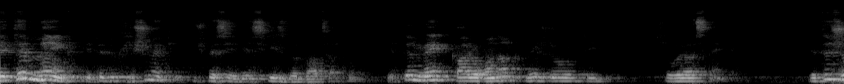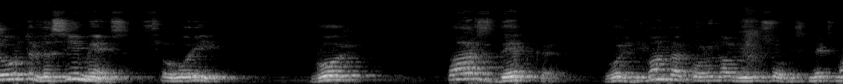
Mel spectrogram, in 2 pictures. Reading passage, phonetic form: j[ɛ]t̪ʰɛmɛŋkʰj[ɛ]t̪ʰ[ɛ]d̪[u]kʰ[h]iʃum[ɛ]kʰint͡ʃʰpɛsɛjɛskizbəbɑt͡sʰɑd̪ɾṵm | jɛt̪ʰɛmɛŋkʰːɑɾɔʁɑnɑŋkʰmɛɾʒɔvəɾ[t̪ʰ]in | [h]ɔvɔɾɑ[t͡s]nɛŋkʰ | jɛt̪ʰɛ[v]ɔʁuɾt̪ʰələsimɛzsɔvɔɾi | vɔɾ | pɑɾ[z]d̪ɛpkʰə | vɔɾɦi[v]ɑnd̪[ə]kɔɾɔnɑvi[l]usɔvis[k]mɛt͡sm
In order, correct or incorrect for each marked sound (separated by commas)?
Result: correct, correct, correct, correct, correct, correct, correct, incorrect, incorrect, incorrect, correct, correct, incorrect, incorrect, correct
